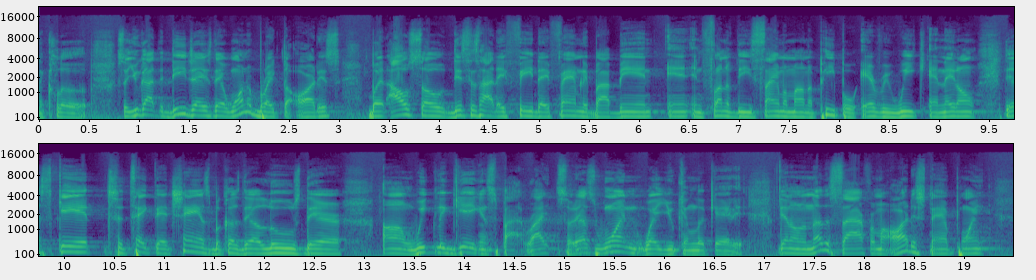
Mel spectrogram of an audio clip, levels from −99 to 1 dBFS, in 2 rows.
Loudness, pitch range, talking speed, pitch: -30 LUFS, 115-135 Hz, 220 wpm, 120 Hz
